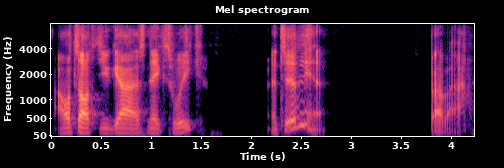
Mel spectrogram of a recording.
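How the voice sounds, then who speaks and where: Gravelly man hosting sports talk. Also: mid-range voice, big pitch swings, measured pace, dry recording, studio quality. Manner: casual, rambling, opinionated with filler words. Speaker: sports podcast host. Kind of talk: solo sports talk monologue.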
